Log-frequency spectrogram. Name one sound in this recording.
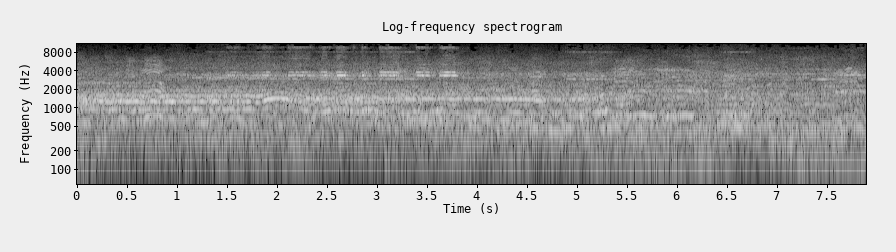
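A large crowd of men and women chatters and murmurs outdoors.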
